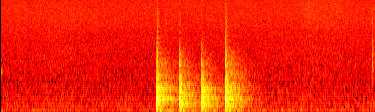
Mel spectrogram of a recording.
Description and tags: Someone knocking four times on a door. Heard from an inside perspective, but can be effected to sound like the knock is coming from the other side of the door.
impact, hit, door, wooden, Knock, impacting, banging, knocking, hitting, wood, bang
